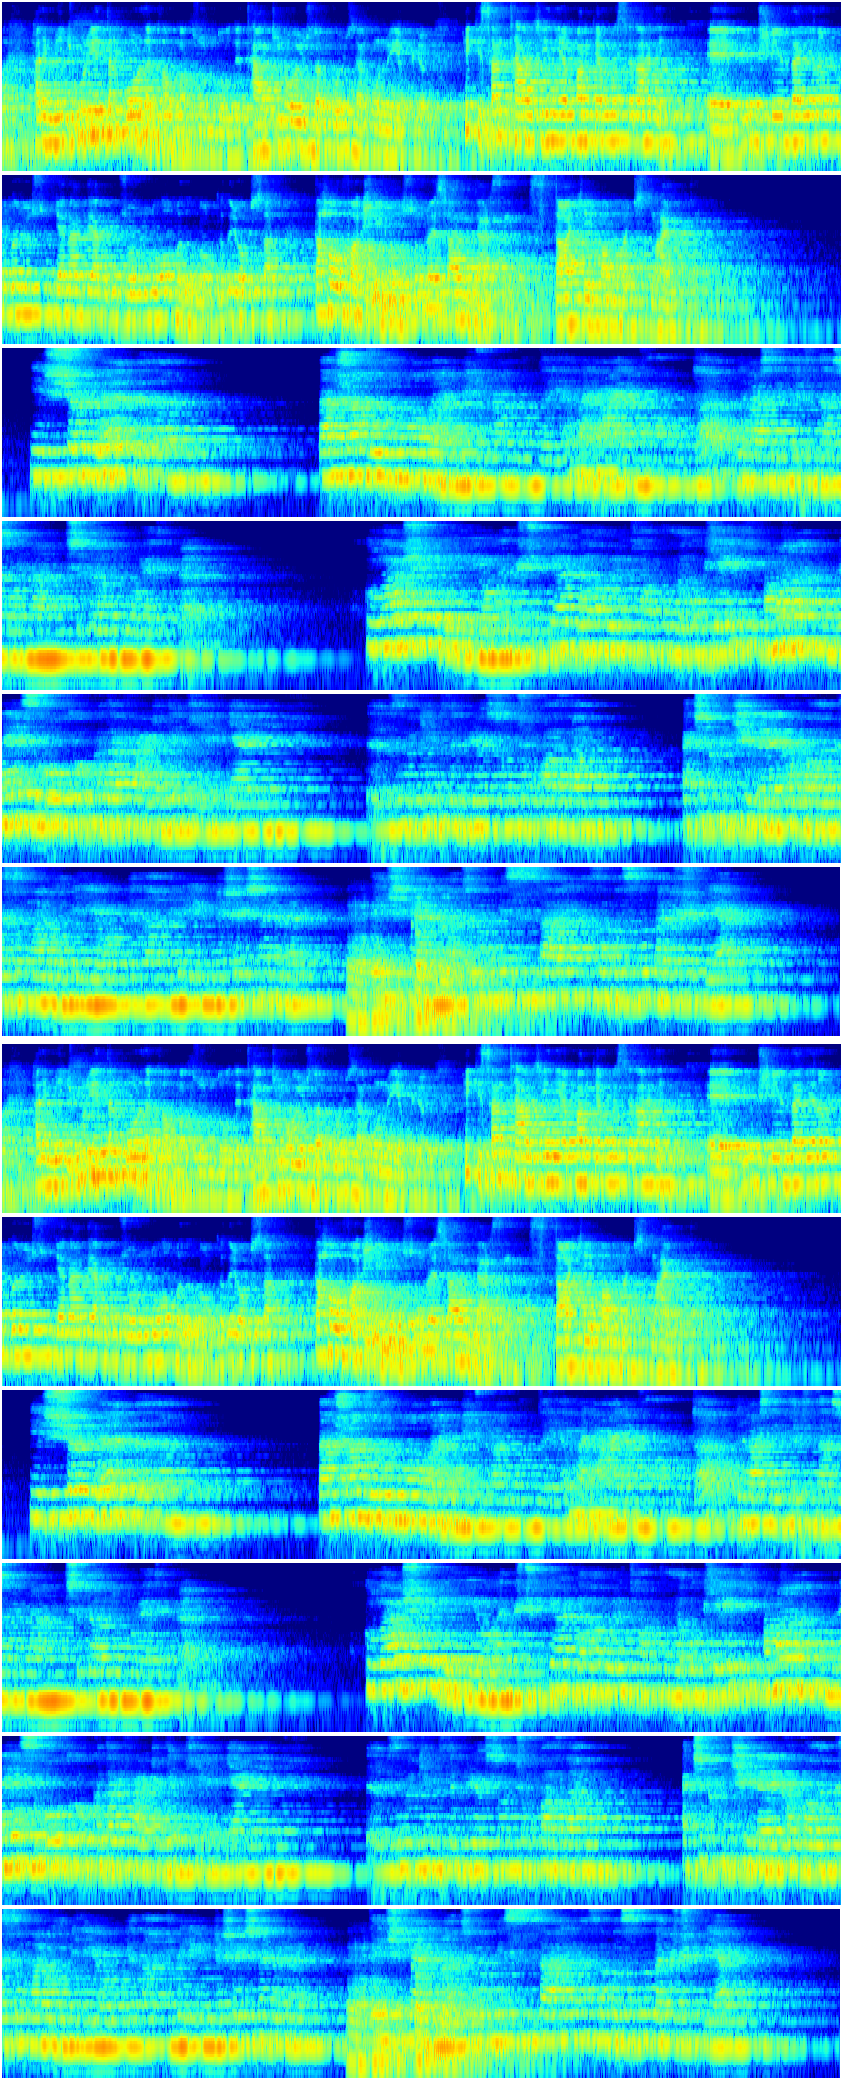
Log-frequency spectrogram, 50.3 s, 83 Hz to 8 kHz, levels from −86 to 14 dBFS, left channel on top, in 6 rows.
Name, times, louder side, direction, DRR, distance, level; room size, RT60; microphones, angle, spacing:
voice 1, 0.0-6.7 7.0-11.2 11.5-15.4 45.4-45.8 46.1-46.5, equal, ahead, 1 dB, 0.4 m, -22 dB
voice 2, 0.6-1.1 12.0-12.3 17.1-18.7 20.0-27.1 28.8-36.5 37.2-39.5 40.4-45.0 45.6-49.2, equal, 85° right, -7 dB, 1.2 m, -24 dB
6.1 x 3.2 x 5.6 m, 2.3 s
head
